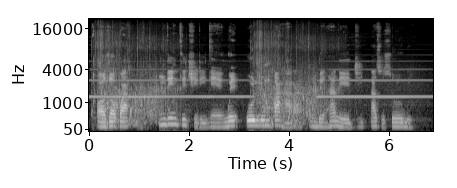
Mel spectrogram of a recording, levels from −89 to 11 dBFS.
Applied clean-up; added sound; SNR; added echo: none; Wind instrument, woodwind instrument + Splash, splatter; 6 dB; none.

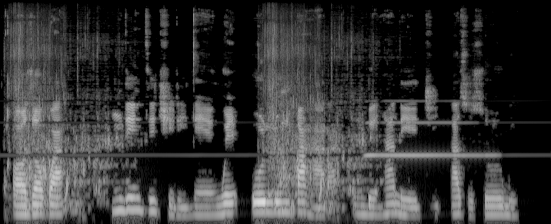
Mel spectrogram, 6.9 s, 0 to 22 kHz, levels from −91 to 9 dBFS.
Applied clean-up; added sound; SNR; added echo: classical method spectral subtraction.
